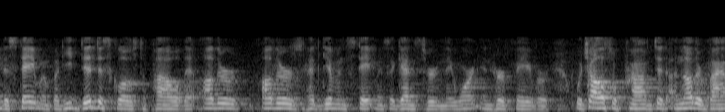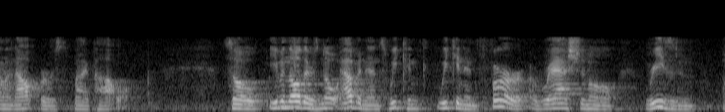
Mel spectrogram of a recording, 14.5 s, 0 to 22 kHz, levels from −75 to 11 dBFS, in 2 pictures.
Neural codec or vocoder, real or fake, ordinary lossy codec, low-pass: none; real; AAC, 32 kbps; 5.4 kHz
